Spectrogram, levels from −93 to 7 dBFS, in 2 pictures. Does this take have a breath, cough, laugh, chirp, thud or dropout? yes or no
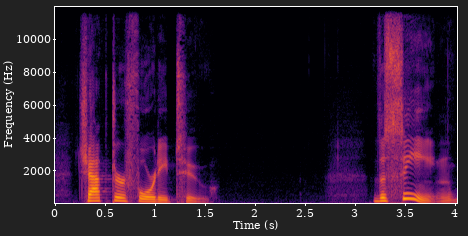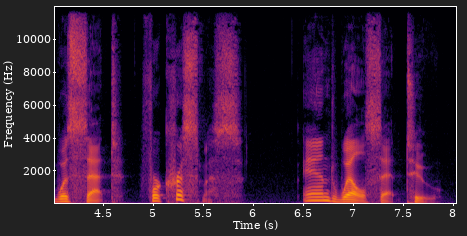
no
